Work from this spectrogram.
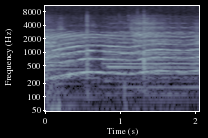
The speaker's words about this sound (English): I don't know, somewhere in the distance I heard a siren.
